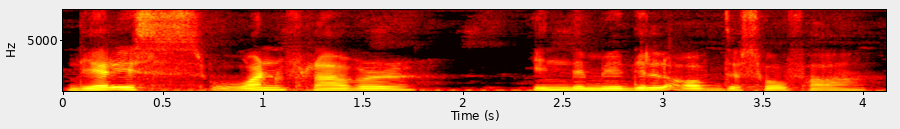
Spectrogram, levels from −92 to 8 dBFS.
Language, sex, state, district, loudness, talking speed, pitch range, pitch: English, male, Arunachal Pradesh, Lower Dibang Valley, -20 LUFS, 145 wpm, 140-165 Hz, 150 Hz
